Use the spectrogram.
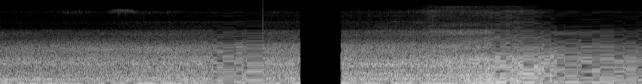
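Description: From 2.14 to 2.63 s the audio takes on a rigid 100 Hz buzz, robotic sound from repeated short buffers, likely caused by one 10 ms block being looped while most of the real audio is skipped.

From 3.00 to 3.41 s a rebuffering stall cuts the sound to silence; playback then resumes exactly where it stopped, adding 0.42 s with nothing lost.

From 4.94 s to the end, the same 100 Hz metallic buzz returns, likely from 10 ms buffers being repeated in place of most of the incoming audio.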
